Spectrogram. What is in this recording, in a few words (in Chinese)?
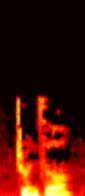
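"准则", Mandarin Chinese; hsk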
